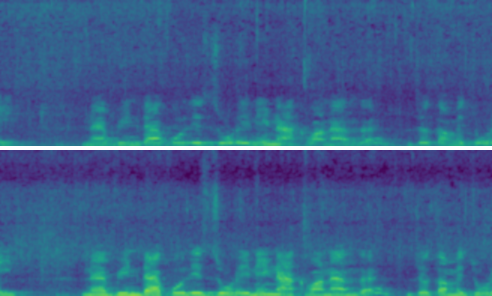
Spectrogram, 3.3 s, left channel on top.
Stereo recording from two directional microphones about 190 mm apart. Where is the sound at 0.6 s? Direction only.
55° right (ahead or behind).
